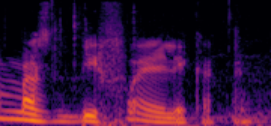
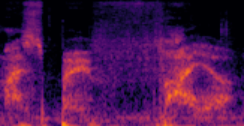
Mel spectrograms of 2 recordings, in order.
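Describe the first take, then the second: First: Said in the usual way. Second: Unvoiced, slow whisper of the game line; whispered echo. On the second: Streamer whispering back the hero's game line. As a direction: breathe the words out as he reads along.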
